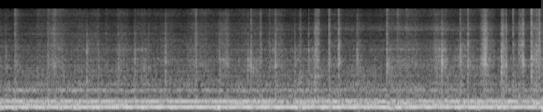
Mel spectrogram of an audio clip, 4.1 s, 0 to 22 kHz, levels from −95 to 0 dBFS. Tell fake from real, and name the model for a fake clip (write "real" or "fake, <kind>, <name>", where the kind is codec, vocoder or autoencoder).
fake, autoencoder, DAC-VAE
